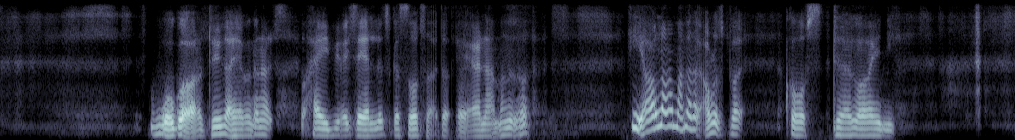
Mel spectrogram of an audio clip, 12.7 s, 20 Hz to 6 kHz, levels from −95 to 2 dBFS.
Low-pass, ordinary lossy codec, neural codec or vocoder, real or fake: 5.4 kHz; AAC, 48 kbps; codec, 16 kHz in and 24 kHz out, 0.4 kbps, LongCat-Audio-Codec, four codebook decoder; fake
